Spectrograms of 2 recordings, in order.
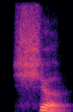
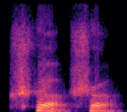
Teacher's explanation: The first one is sh. It's not a retroflex. It's not a murdha. You're not twisting your tongue. Sh. This you are twisting your tongue upwards.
